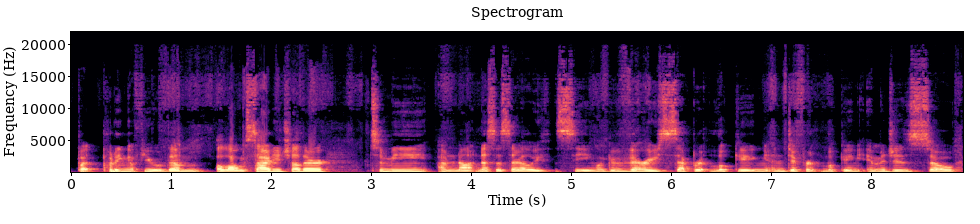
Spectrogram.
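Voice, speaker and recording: Casual deck reviewer with noticeable vocal fry, reflective and measured, careful to hedge opinions. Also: mid-range voice, little pitch movement, darkish tone, low-quality recording. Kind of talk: casual unscripted review talk.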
